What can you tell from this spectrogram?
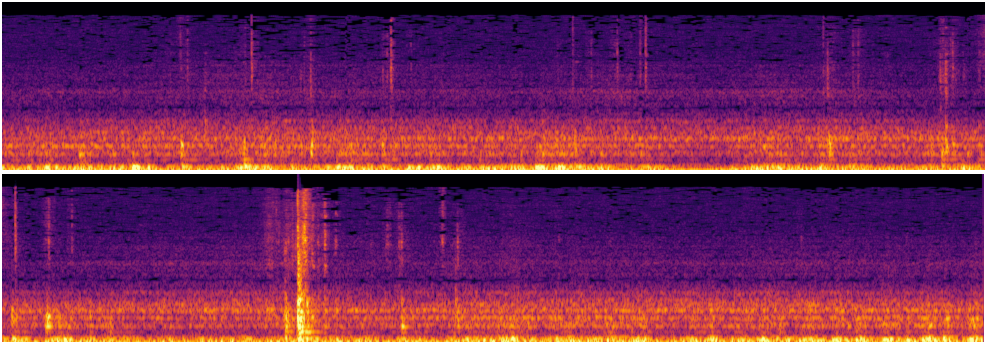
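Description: Steady low rumble of wind and rain on an outdoor camera's microphone, with scattered light taps and one louder knock about ten seconds in.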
